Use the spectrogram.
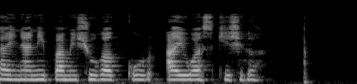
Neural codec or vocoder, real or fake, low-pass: none; real; 10.8 kHz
